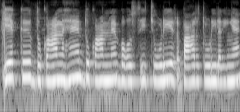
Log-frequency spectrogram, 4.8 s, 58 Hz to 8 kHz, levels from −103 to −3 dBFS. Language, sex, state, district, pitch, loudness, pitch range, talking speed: Hindi, female, Haryana, Rohtak, 235 Hz, -15 LUFS, 225-250 Hz, 150 wpm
